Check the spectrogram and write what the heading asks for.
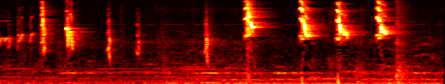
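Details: A common iora gives a gacor combo song for coaxing untrained birds: soft short whistled notes at first, then loud, harsh, high chirps repeated about every half second toward the end, with a faint hum behind.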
